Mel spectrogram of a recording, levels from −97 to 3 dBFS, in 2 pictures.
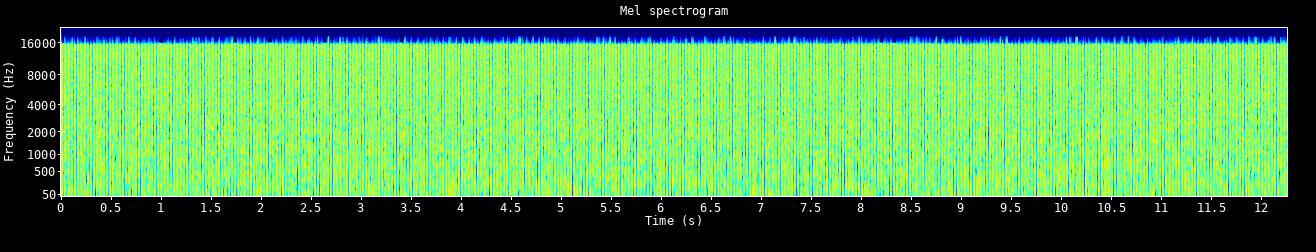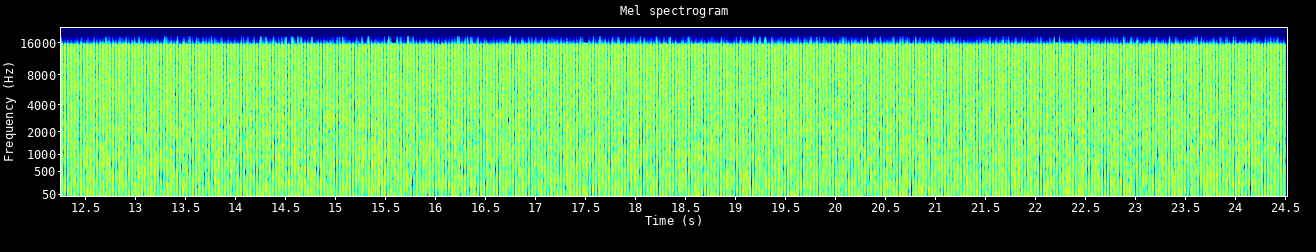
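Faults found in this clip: Compressed stream played as audio, throughout: loud chattering static in 13.3 ms bursts, 31.25 per second, silent gaps between, unlike steady hiss. Digital output passing undecoded AC-3.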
